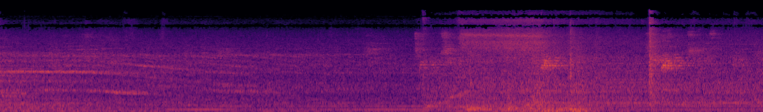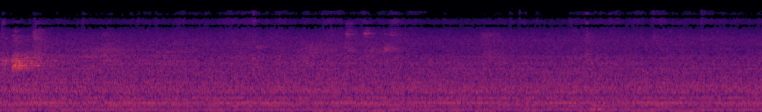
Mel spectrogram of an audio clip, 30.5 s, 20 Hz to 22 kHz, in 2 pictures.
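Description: Seoul Subway Line 5 electric train braking to a stop, its motor whine falling in pitch over the first couple of seconds, then standing with a steady low hum. Between about nine and twelve seconds in there is a louder rumble as the train doors and platform screen doors slide open.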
